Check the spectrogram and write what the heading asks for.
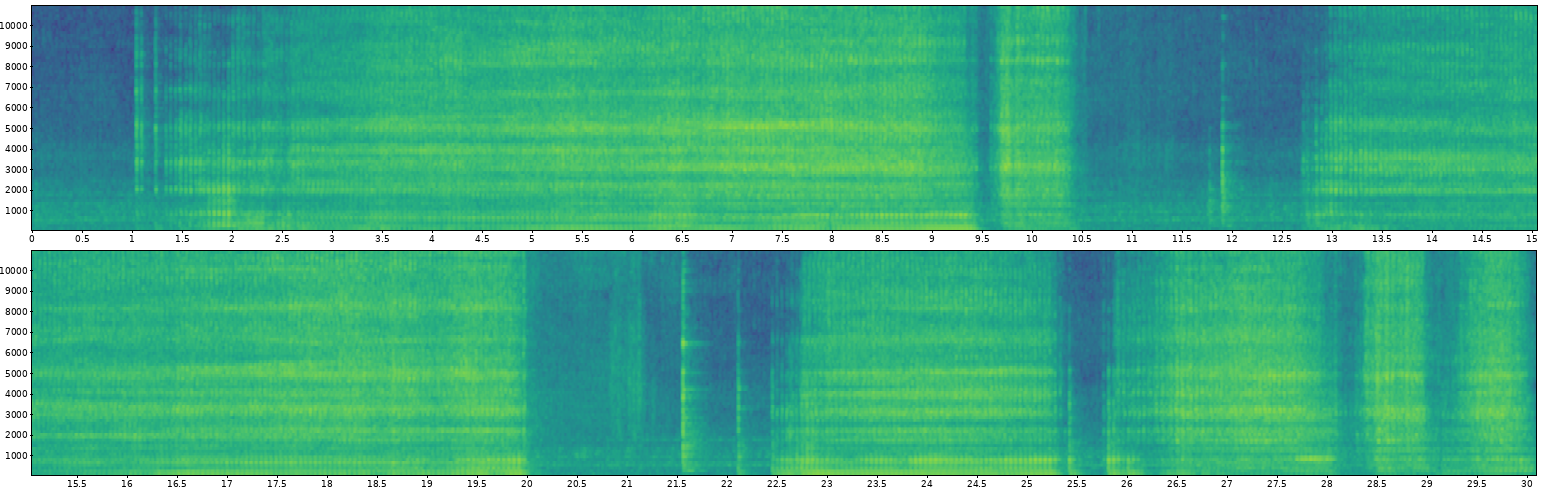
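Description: A gouge cutting a spinning wooden blank on a wood lathe: a steady rushing, scraping noise of shavings coming off the wood. It comes in long passes of several seconds, with short breaks where the tool is lifted, and shorter passes near the end.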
